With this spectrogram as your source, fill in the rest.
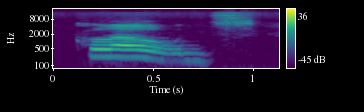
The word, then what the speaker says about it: clothes: clothes for the event now for the clothes teachers the th there would sound like D I know right English is confusing because sometimes yeah the sounds of some letters would diff would be different okay so that is clothes okay next she bought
